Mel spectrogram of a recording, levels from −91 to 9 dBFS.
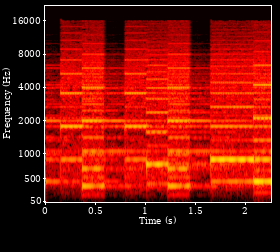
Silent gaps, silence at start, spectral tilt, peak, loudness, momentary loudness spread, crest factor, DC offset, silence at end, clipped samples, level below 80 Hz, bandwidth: none; 0 s; 1 dB/octave; -10 dBFS; -26 LUFS; 3 LU; 16 dB; under 0.1%; 0 s; under 0.1%; -88 dBFS; 16.5 kHz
